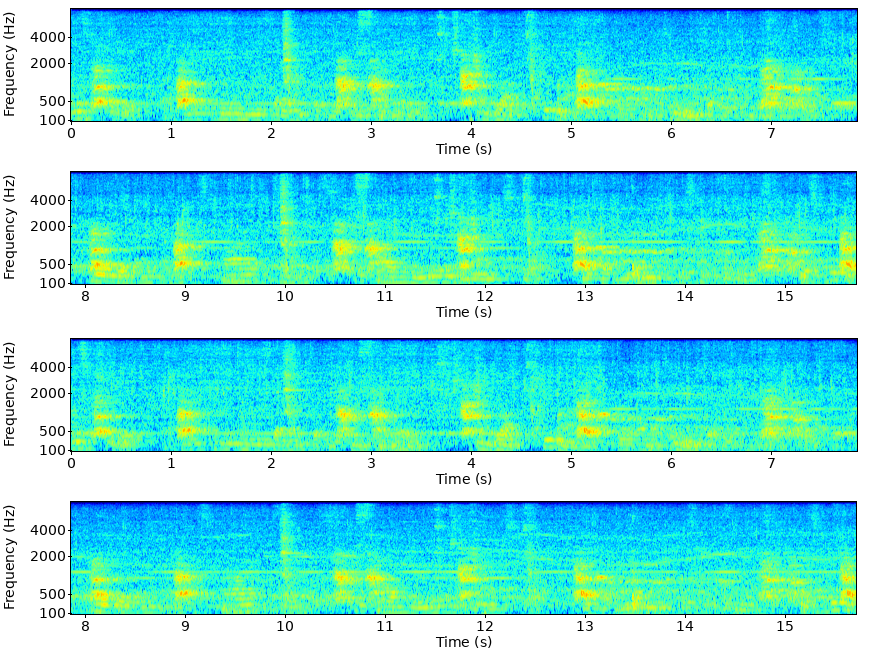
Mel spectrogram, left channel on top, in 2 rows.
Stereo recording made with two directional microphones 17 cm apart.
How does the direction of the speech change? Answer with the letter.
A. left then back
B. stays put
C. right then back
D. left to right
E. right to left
E.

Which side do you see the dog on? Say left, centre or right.
left.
